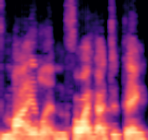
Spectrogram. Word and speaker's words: Milan: you pronounce it as Milan like it's actually pronounced milin I it so when we were when we were purchasing the property I kept saying Milan and they were like no that's not right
